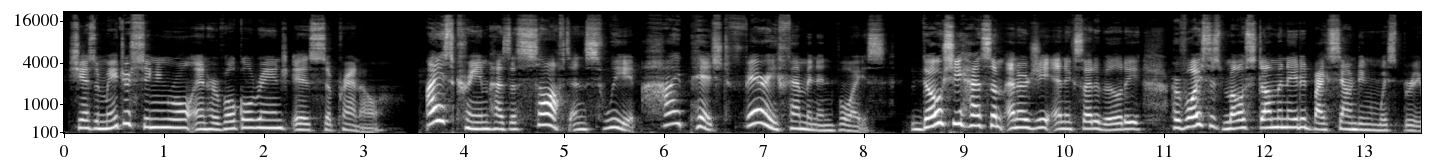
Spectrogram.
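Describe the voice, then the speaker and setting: A woman narrating a scripted casting call with image descriptions, reading in a measured, methodical way. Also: mid-range voice.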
